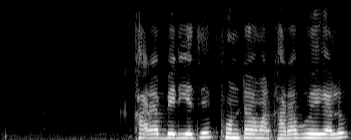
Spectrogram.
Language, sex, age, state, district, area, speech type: Bengali, female, 30-45, West Bengal, Birbhum, urban, spontaneous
